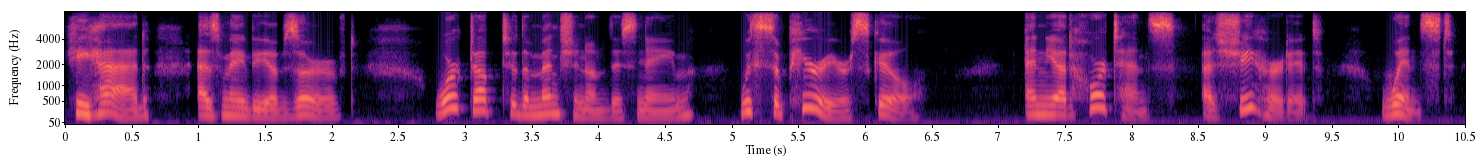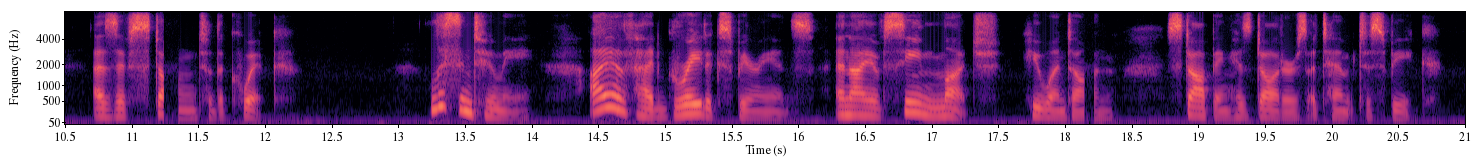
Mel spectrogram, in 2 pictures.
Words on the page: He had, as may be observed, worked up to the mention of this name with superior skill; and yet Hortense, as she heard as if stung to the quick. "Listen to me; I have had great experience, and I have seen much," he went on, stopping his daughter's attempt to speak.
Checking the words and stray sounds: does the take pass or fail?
fail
